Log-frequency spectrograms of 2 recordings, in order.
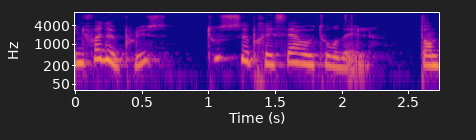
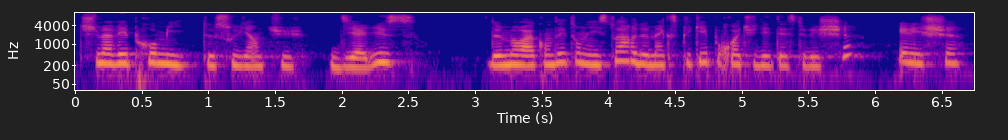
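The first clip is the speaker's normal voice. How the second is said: ordinary delivery, nothing marked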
